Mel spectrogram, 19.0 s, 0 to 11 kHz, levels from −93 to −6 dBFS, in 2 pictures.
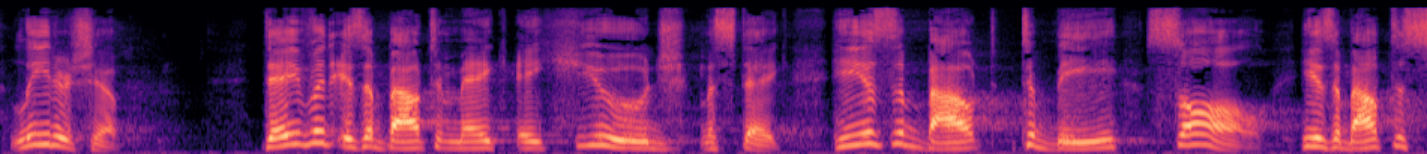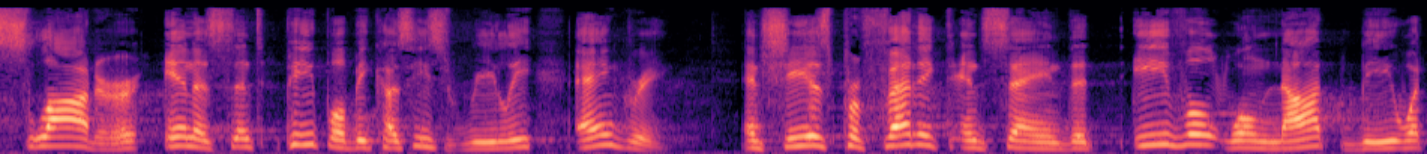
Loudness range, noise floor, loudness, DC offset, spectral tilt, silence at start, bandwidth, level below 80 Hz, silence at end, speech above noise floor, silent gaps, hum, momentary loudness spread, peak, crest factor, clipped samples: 5 LU; -66 dBFS; -24 LUFS; under 0.1%; -4.5 dB/octave; 0.05 s; 9.4 kHz; -64 dBFS; 0.05 s; 42 dB; none; none; 13 LU; -2 dBFS; 22 dB; under 0.1%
